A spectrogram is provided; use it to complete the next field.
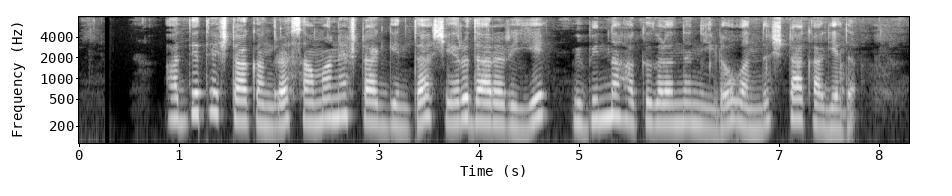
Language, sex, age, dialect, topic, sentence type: Kannada, female, 25-30, Dharwad Kannada, banking, statement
